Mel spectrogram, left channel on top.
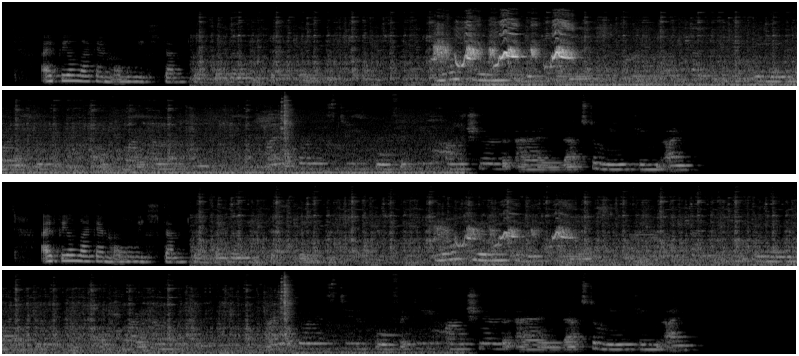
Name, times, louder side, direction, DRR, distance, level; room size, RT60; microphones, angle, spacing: voice 1, 0.1-3.3, right 2 dB, 65° right, 1.4 m, -40 dB
Mechanisms, 1.9-11.4, right 1 dB, 20° right, 4.6 m, -42 dB
sound 1, 4.3-12.6, left 11 dB, 45° left, 0.3 m, -33 dB
voice 2, 4.3-8.6 8.9-10.2 10.6-14.8, equal, ahead, 2.6 m, -41 dB
5.5 x 4.9 x 5.2 m
head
